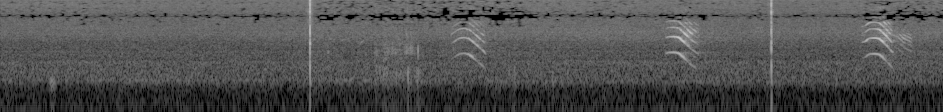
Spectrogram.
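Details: Young elk calves in a back yard giving three short, high, arched squeals with bright harmonics, spaced about two seconds apart, over steady background hiss with a couple of sharp clicks.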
